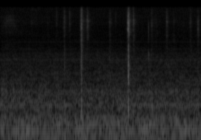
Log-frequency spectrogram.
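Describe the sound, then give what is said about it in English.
Slow typing on a computer keyboard: scattered light keystroke clicks, a few standing out more sharply, over a steady quiet background. “I type slow.”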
